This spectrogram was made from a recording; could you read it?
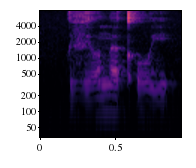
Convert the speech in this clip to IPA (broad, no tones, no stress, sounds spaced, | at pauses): vʲ ɤ n ɛ kʼ u j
